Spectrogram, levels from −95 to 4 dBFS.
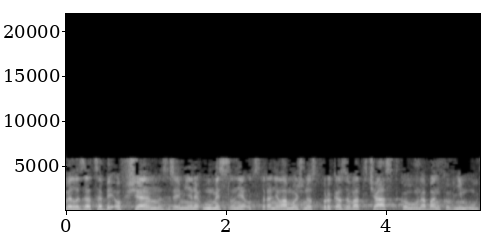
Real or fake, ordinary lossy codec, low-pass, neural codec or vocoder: real; MP3, 24 kbps; 7.2 kHz; none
